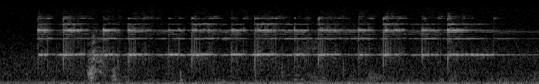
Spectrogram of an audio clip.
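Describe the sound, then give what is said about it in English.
A handheld bell is rung by a Nez Perce spiritual man before a lined-up gathering of Nez Perce people and Forest Service staff. It rings continuously for about five seconds, shaken in a steady, quick rhythm, each stroke adding to a bright, high, sustained metallic tone. No one speaks. “When the Indians and the Forest Service people had lined up, he lifted a bell.”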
